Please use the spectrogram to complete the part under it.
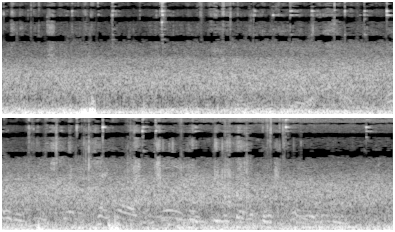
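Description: Small puppies yip and whine close by.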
